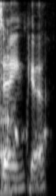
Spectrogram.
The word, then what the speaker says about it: Denke: was coming up with how do I remember How to pronounce Denke. Denke. And Yes. I was telling Reinhard that my grandmother always had Sanka coffee.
